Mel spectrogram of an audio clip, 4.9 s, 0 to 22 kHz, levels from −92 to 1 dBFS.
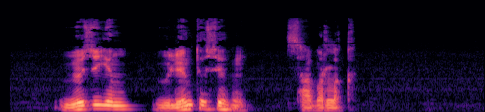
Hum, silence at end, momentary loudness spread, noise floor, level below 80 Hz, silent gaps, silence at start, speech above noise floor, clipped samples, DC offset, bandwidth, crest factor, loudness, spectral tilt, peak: none; 1.45 s; 14 LU; -71 dBFS; -52 dBFS; none; 0.6 s; 50 dB; under 0.1%; under 0.1%; 11 kHz; 20 dB; -22 LUFS; -6.5 dB/octave; -4 dBFS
